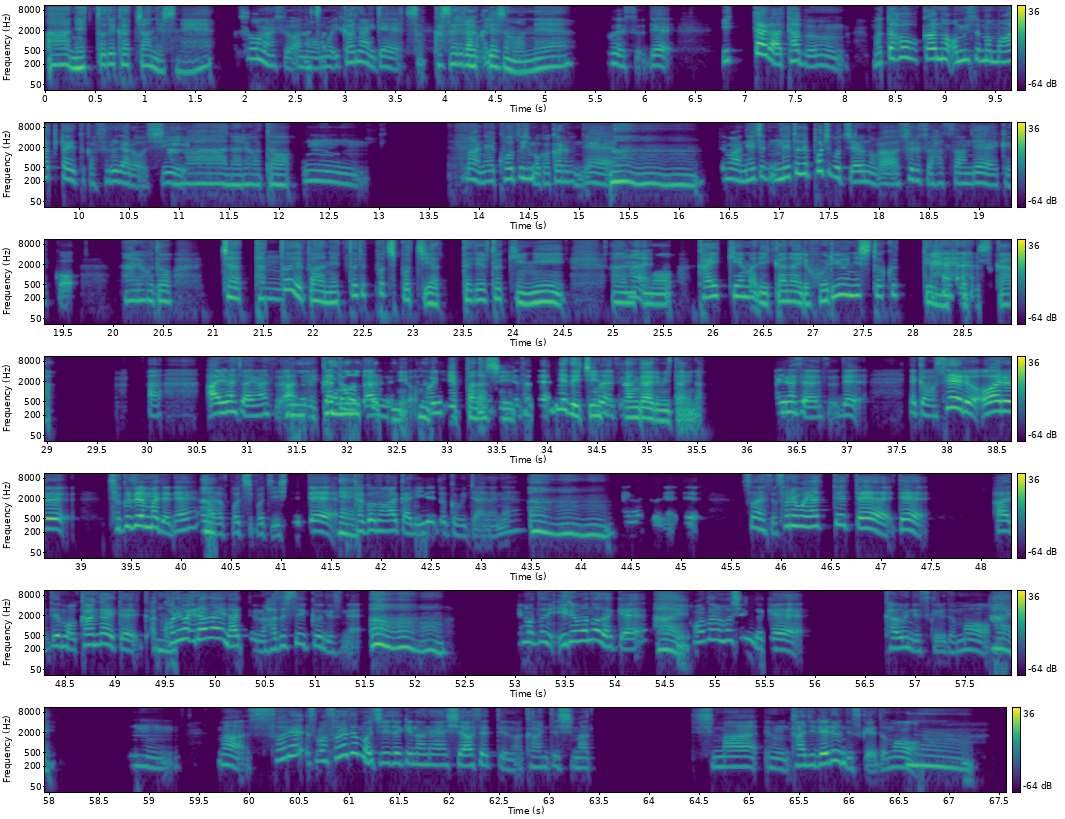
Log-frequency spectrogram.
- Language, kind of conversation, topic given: Japanese, advice, 買い物で一時的な幸福感を求めてしまう衝動買いを減らすにはどうすればいいですか？
- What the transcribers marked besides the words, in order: other background noise; laugh; unintelligible speech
